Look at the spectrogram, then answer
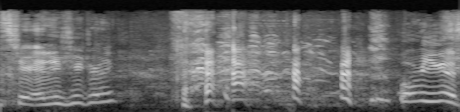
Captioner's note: laughter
